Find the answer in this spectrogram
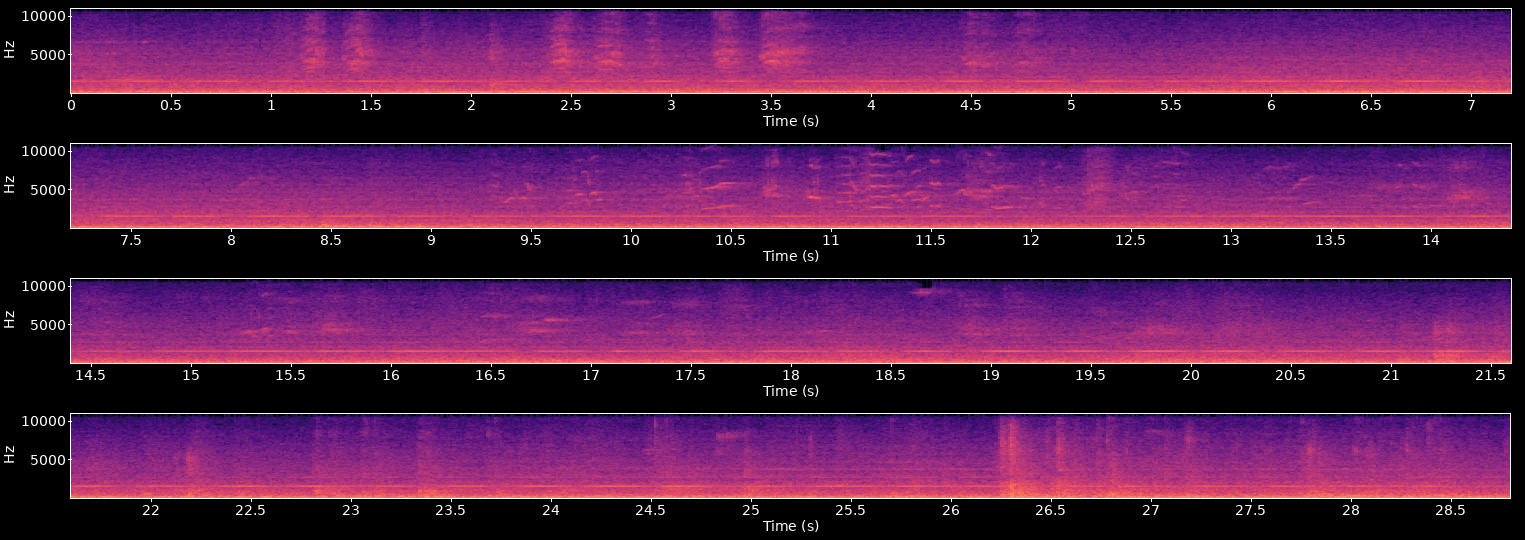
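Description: Freight train rolling past at steady speed, its wagons' wheels rumbling on the rails. A thin high whine is held throughout, with scattered clicks and a sharper knock near the end.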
